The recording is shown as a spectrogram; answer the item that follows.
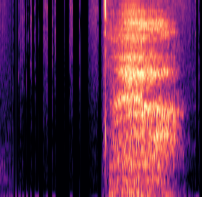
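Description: Near silence, with one faint breath lasting under a second, a little past the middle.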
